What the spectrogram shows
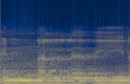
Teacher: ان میں نون مشدد پہ غنہ ہے، نون کو الذین کے لام سے ملانا ہے، تو ان الذین ہوگا، دال کو نرمی سے پڑھیں گے اور 2 حرکات لمبا کریں گے، مد اصلی ہے یا مد۔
